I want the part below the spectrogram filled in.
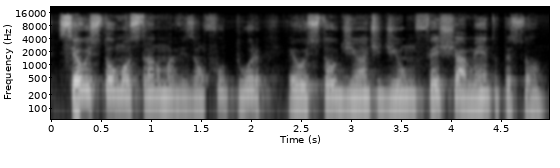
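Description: A teacher delivers a recorded course lecture in a warm, medium-pitched voice at normal speed. The explanation proceeds step by step, with key phrases repeated and tag questions used to check in.

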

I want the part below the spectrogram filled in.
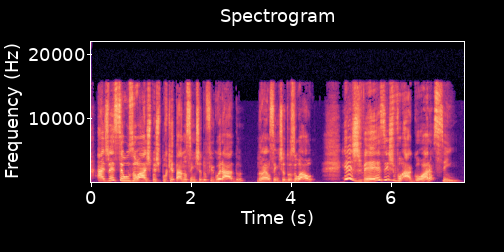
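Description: Uma professora com sotaque brasileiro dando uma aula de gramática animada e enfática, falando direto com o aluno. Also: female voice, fairly high pitch. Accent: Brazilian Portuguese. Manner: animated, emphatic, talks straight to the student. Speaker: teacher. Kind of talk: lively grammar lesson.

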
